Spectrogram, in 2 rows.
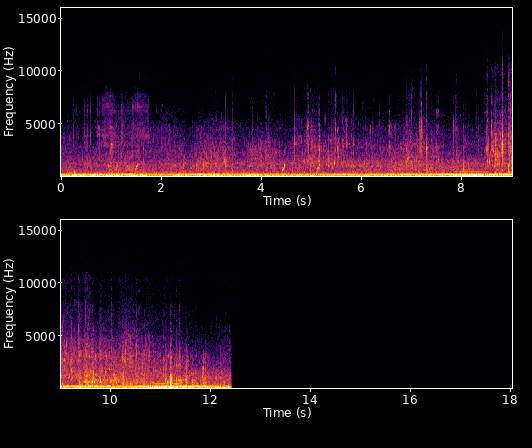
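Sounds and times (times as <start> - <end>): boat engine humming: 0.0 - 12.4
water splashing: 0.7 - 12.2.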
